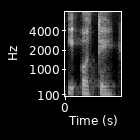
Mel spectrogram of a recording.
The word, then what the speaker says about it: IoT: Jadi jangan dibaca lot ya. Jadi ada juga kemarin kawan yang membacanya lot. Padahal ini kan IoT, Internet of Things.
